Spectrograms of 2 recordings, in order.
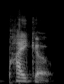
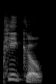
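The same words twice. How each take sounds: First: The i is not said as 'ee'. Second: The i is said as 'ee'. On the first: "I have always said pico. Is that incorrect?" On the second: "the I is pronounced E. That's how you pronounce it"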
